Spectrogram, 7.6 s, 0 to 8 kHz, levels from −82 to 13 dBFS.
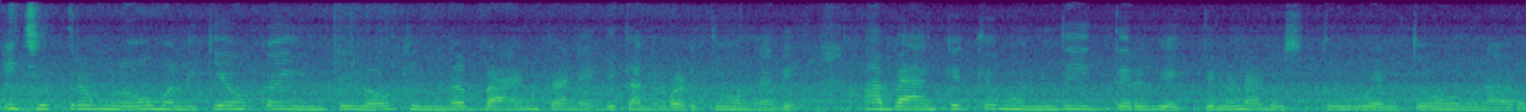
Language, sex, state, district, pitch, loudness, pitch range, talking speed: Telugu, male, Andhra Pradesh, Srikakulam, 230 Hz, -15 LUFS, 220-245 Hz, 155 wpm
